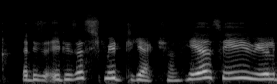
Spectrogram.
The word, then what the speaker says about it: Schmidt: That is, it is a Schmidt reaction.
